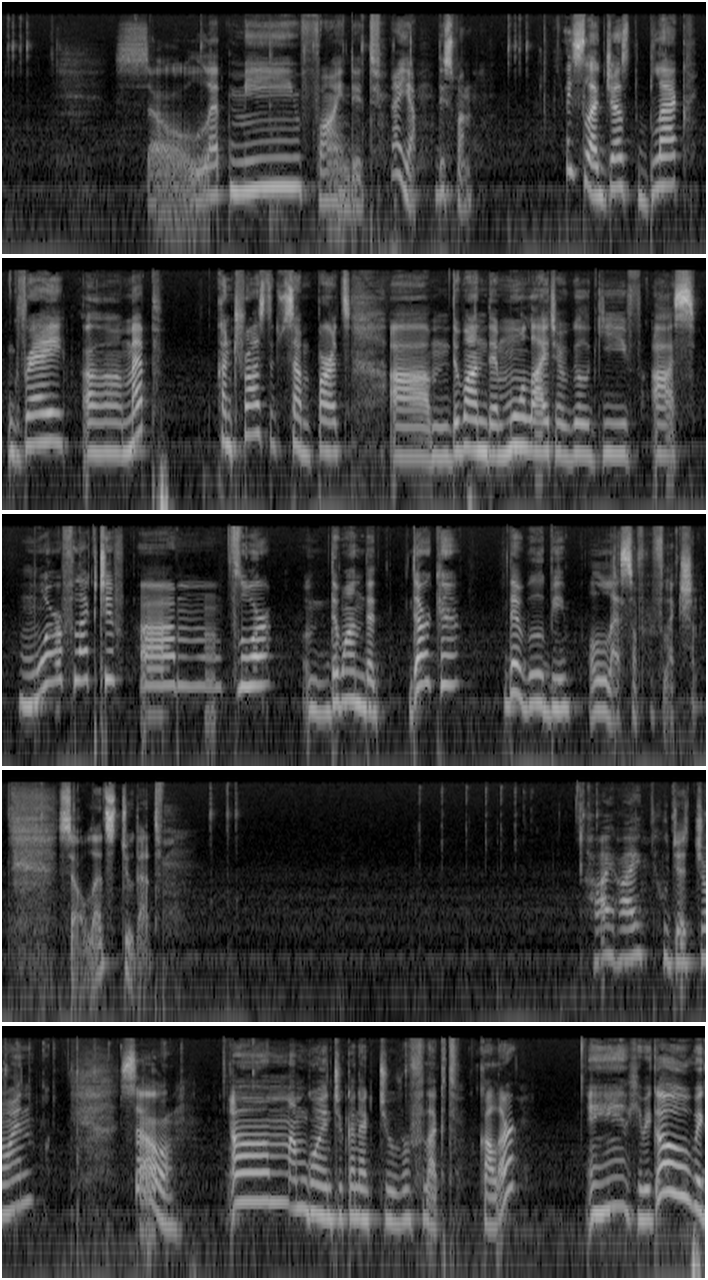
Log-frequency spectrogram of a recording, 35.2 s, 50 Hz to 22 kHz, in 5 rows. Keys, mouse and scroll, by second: 0.0 click, 0.1 click, 0.1 click, 0.2 double click, 1.3 click, 3.0 click, 3.1 click, 3.6 click, 3.6 click, 5.0 click, 5.1 click, 5.1 click, 5.2 double click, 20.8 click, 20.8 click, 21.5 click, 23.3 click, 23.4 click, 25.2 middle click, 25.7 middle click, 25.9 middle click, 26.1 middle click, 26.2 double middle click, 26.8 click, 26.9 click, 26.9 click, 27.0 double click, 27.8 click, 28.3 middle click, 28.4 middle click, 28.5 middle click, 28.6 double middle click, 28.9 click, 29.0 click, 29.2 middle click, 29.3 double middle click, 29.7 middle click, 29.9 middle click, 30.6 click.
